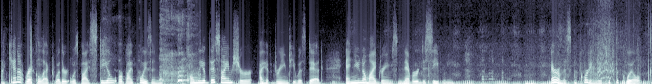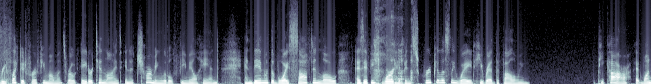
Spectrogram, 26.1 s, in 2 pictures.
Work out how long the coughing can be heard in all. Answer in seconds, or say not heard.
4 s.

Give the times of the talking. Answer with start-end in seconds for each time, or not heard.
0.0-9.1, 11.0-23.6, 24.9-26.0.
